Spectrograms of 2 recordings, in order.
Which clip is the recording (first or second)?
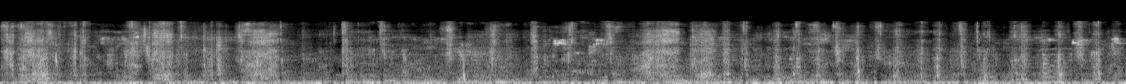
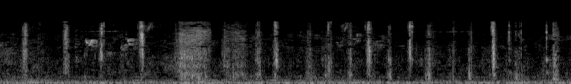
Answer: second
